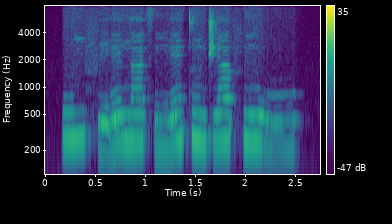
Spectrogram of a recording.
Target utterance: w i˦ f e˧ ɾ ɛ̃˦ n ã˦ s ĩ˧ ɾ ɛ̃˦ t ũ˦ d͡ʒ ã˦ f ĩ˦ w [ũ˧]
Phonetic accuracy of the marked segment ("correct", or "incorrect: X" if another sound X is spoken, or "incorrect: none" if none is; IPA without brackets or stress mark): incorrect: u˧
